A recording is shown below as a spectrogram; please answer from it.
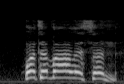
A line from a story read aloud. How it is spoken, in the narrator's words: cried the chief of the Camerons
